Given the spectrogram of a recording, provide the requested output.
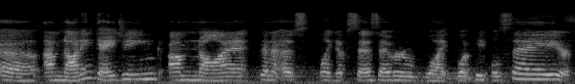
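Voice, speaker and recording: Speaking fairly slowly with a strong Southern US accent, a woman uses a medium pitch and ordinary pitch variation. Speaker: podcast co-host. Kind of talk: casual chat. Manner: sometimes stumbles over words.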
